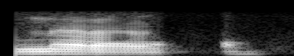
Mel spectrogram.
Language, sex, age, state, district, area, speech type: Kannada, male, 18-30, Karnataka, Mandya, rural, conversation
